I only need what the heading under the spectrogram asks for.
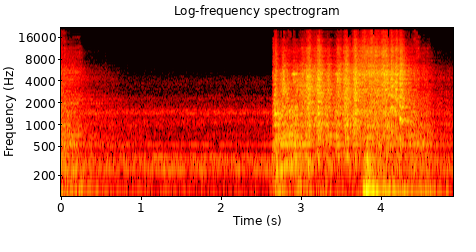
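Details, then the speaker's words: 1986 Camaro Z28 350 small-block V8, carbureted, no coolant, fuel line dripping: quiet, then V8 fires and runs with strong, even burble, some exhaust and choke smoke; sounds healthy on first fire. "We got some smoke. Just exhaust smoke and some cho smoke. Okay, good, good, good, good. Heat. Heat. Sounds pretty good."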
